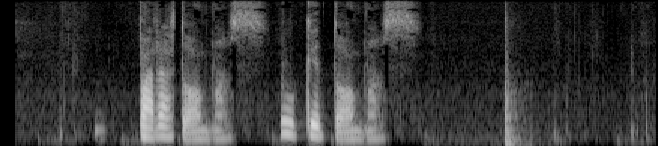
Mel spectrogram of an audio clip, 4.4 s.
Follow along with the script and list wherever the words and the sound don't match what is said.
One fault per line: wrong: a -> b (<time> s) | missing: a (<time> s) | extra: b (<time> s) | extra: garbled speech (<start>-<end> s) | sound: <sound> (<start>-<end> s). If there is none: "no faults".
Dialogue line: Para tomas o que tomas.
sound: thud (3.4-3.6 s)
